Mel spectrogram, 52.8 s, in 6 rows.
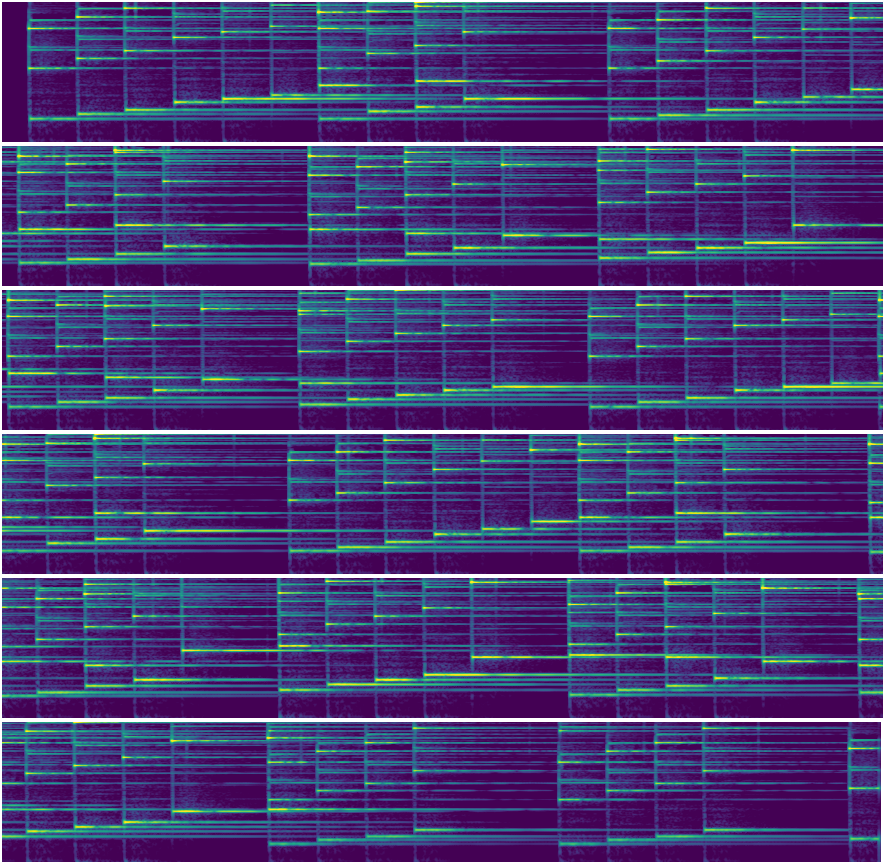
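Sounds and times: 
music box: 0.5 - 52.8.

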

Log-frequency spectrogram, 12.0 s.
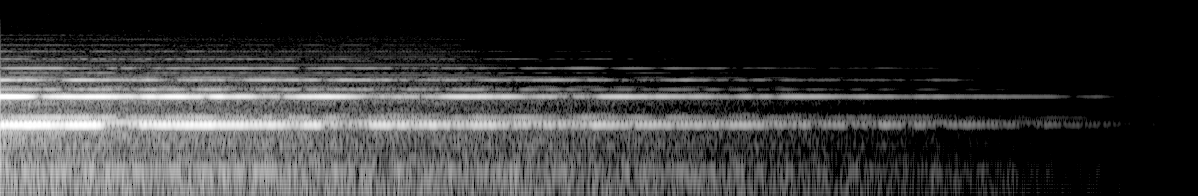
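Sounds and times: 
piano theme: 0.0 - 6.7.

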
